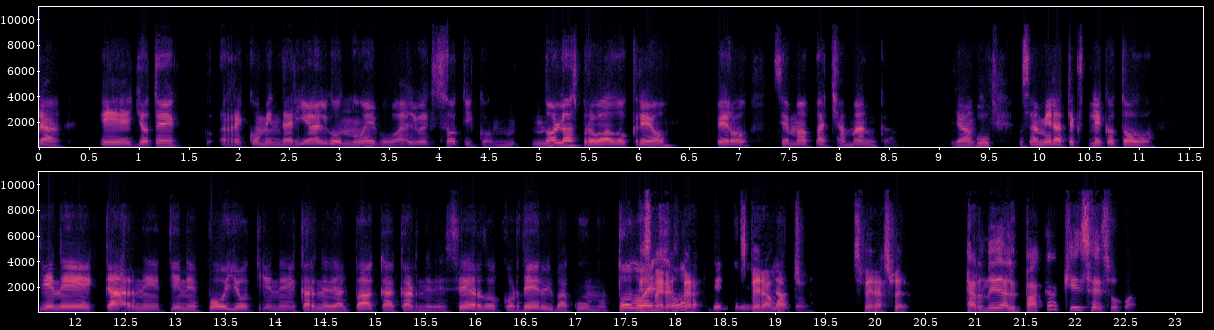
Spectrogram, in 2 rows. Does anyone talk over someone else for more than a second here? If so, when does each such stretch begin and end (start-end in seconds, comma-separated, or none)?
17.6-19.3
